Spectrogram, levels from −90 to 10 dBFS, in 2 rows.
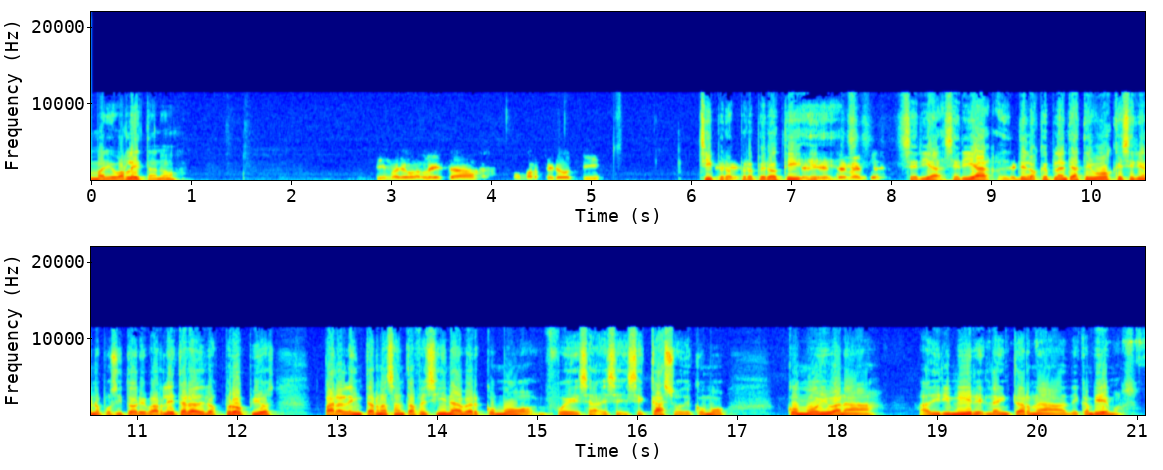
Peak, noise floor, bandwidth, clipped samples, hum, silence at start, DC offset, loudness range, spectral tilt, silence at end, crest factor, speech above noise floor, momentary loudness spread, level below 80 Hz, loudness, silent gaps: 0 dBFS; -56 dBFS; 11.5 kHz; under 0.1%; none; 0 s; under 0.1%; 8 LU; -6 dB/octave; 0.1 s; 12 dB; 45 dB; 12 LU; -48 dBFS; -11 LUFS; none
